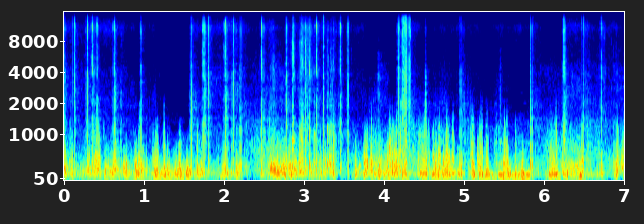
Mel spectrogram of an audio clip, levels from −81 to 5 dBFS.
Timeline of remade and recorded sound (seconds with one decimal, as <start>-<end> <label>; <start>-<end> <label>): 0.0-3.7 recorded; 3.7-5.1 remade; 5.1-7.0 recorded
